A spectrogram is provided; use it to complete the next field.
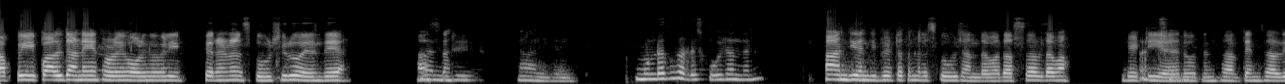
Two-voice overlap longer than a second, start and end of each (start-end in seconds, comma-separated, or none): none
